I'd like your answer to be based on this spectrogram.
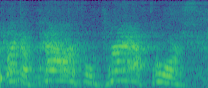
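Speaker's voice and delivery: folksy Texas twang; Texas accent. Acted. Folksy rancher telling family stories to a crowd, Texas accent.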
